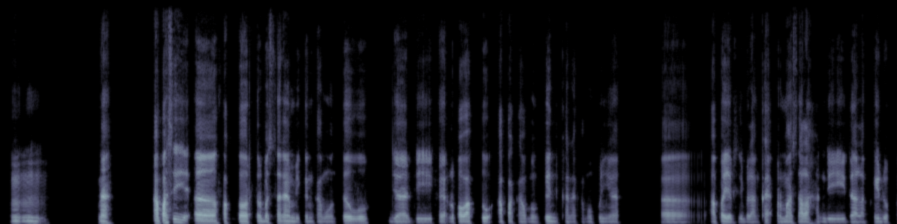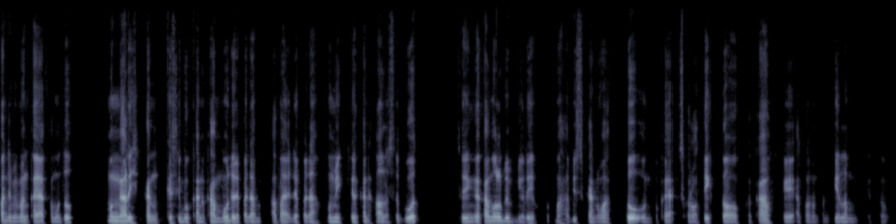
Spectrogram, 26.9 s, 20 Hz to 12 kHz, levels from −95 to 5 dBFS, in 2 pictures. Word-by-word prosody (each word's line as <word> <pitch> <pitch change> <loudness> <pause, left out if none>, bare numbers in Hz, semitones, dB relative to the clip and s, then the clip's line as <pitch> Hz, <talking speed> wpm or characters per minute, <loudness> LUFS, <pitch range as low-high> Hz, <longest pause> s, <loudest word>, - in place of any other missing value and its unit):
Mhm 100 0 0
mhm. 95 0 -1 1.0
Nah, - - +8 0.7
apa 120 - +10
sih, 145 -4 +3
eee, 100 -2 +8
faktor 95 -1 +4
terbesar 100 +2 +1
yang 100 - +4
bikin 95 +1 -7
kamu 90 0 -7
tuh, 110 0 +1 0.3
jadi 85 -1 0 0.2
kayak - - -1
lupa 90 - +1
waktu? 95 - -4 0.2
Apakah 85 0 -2
mungkin, 85 +3 -3
karena 85 -2 -8
kamu 90 - -14
punya, 85 -1 -6 0.6
eee, 80 0 -1 0.3
apa - - -1
ya, - - +4
bisa - - -21
dibilang, 75 +1 -5
kayak - - +2
permasalahan 85 -1 0
di 80 0 -2
dalam 80 0 -1
kehidupan, 85 +5 -1
yang 100 -2 -3
memang 105 +3 -1
kayak, 90 - +4
kamu 90 0 -7
tuh, 125 +4 0 0.5
mengalihkan 105 +1 +4
kesibukan 95 -3 -3
kamu 90 +2 0
daripada 90 -1 0
m 85 - -14 0.2
apa - - 0
ya, - - -3
daripada 90 0 -3 0.2
memikiran 95 -1 -2
hal 90 0 -2
tersebut, - - +1 0.7
sehingga 95 +3 +1
kamu 105 +1 +3
lebih 95 -1 0
memilih, 90 +4 -4 0.3
menghabiskan 85 - -6
waktu 90 +7 0 0.2
untuk, 85 -1 -11
kayak - - -2
scroll 80 -1 -10
TikTok, 85 -1 -1 0.2
ke - - -19
kafe, - - -1
atau - - -15
nonton 80 0 -20
film, 90 -3 -5 0.2
gitu. - - -26
90 Hz, 140 wpm, -37 LUFS, 85-100 Hz, 1.0 s, apa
